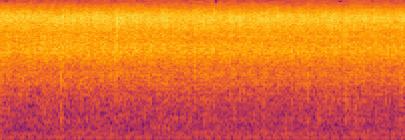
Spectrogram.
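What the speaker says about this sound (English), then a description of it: "Oh, it's sizzling." Steady, loud sizzling of aromatics frying in a hot wok, a continuous crackling hiss with no voices.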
